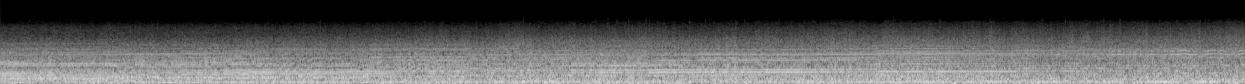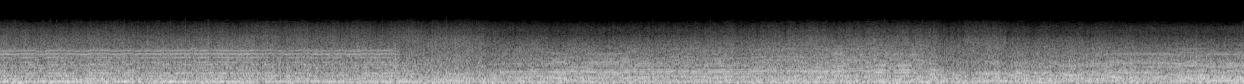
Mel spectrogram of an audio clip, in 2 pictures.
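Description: A powerboat engine roars loudly at high speed.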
